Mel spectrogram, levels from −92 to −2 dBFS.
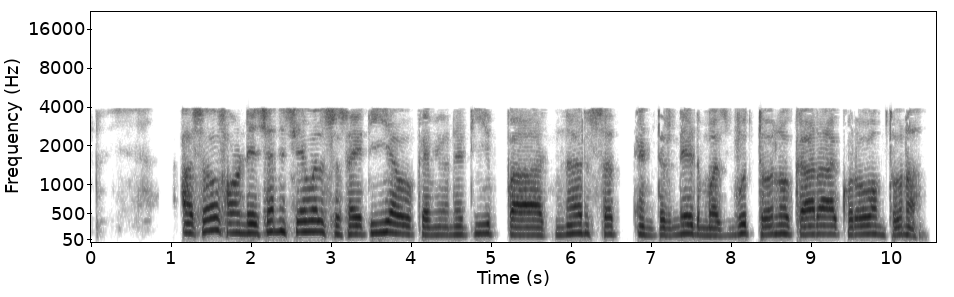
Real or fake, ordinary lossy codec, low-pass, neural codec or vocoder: fake; AAC, 16 kbps; 7.2 kHz; codec, 24 kHz, 6 kbps, HILCodec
